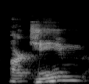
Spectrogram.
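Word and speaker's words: Arkaim: ancient origins and it's called I'm going to pronounce arcane a r k a i m and apparently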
